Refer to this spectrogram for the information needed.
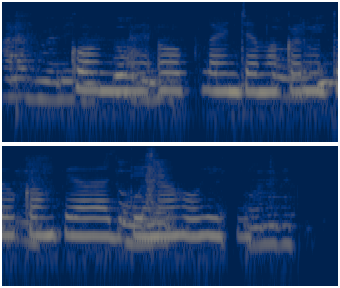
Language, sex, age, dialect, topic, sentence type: Chhattisgarhi, female, 25-30, Northern/Bhandar, banking, question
